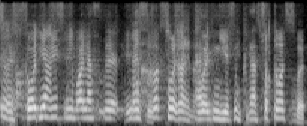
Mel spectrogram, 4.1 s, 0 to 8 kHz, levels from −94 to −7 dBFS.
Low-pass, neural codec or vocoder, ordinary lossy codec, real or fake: 7.2 kHz; codec, 16 kHz in and 24 kHz out, 0.6 kbps, FireRedTTS-2 codec; none; fake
